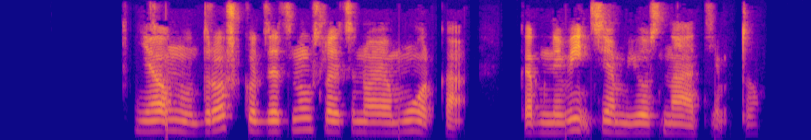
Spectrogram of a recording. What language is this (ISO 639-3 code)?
ltg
